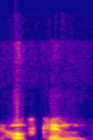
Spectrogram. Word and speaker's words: Hoofkin: David Hoofkin, and by the way, that's how you pronounce it. It's David Hoofkin.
